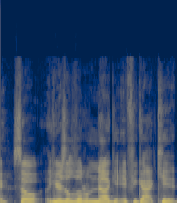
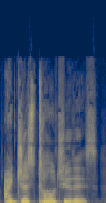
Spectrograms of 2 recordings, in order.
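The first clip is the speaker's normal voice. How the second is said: exasperated parent; 10 semitones higher than usual. Retold or imitated.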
